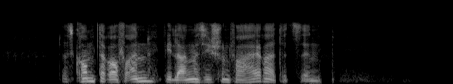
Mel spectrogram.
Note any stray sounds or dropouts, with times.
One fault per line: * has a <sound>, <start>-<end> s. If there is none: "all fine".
* has a dropout, 3.2-3.3 s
